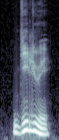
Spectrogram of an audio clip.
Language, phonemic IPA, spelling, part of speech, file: French, /di.lɥe/, diluer, verb, Fr-diluer.ogg
- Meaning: to dilute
